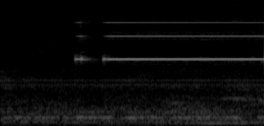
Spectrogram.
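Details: Angle grinder that won't switch on, meter probed at the switch points feeding the winding, commutator and brushes: a clean, steady high beep holds, showing brush circuit continuity is OK and the brushes are fine; the switch is checked next.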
